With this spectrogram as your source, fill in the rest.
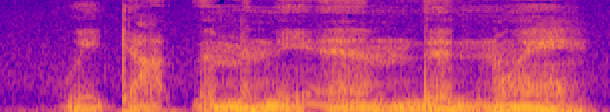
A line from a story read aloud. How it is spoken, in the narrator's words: It rasped, its voice decayed from disuse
